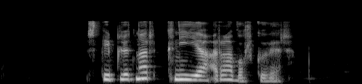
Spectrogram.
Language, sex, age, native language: Icelandic, female, 50-59, Icelandic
